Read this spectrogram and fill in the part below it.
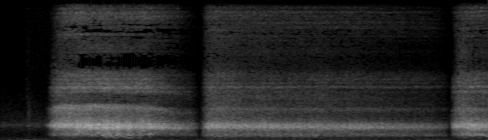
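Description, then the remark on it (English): A person playing a ghost breathes heavily and theatrically in long, loud, drawn-out exhales, imitating a spooky ghost, with a brief pause between breaths and no talking. “actually just breathing heavily because he's playing the ghost.”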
